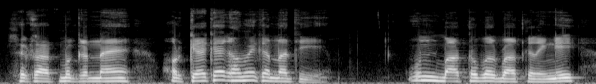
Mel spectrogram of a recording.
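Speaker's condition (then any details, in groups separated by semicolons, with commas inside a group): Cerebral palsy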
